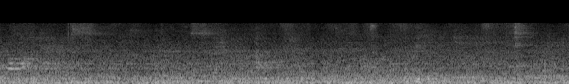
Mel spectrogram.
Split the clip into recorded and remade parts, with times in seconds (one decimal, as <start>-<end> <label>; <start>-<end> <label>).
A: 0.0-0.8 recorded; 0.8-1.6 remade; 1.6-2.0 recorded; 2.0-5.7 remade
